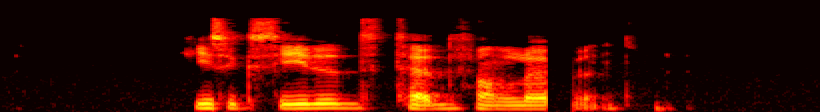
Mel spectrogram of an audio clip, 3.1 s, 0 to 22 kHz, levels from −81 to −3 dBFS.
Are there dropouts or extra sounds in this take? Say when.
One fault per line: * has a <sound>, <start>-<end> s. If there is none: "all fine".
* has a dropout, 2.0-2.2 s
